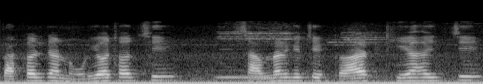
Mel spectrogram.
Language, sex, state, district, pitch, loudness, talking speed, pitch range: Odia, male, Odisha, Khordha, 135 Hz, -18 LUFS, 110 wpm, 110-160 Hz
